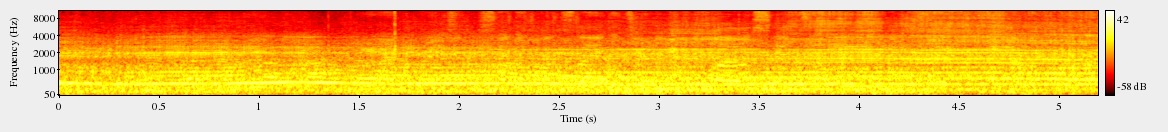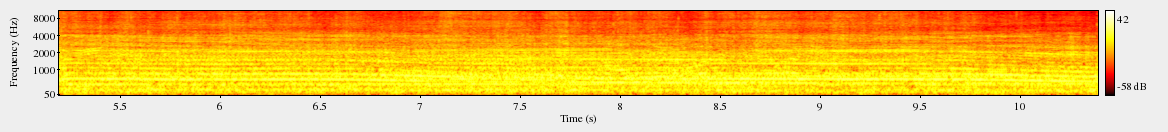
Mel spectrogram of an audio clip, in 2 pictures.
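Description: Outboard motors of several AX Runabout race boats running flat out, a steady high engine whine. Their pitch slowly rises and falls as the boats pass and turn.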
